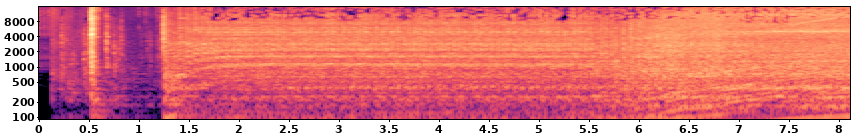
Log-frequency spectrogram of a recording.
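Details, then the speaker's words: Diesel loader "Fat Alice" stuck in woods, ran out of fuel (air bubbling in see-through filter, bleeder opened) and refuelled: catches after cranking, settles into even steady clatter picking up slightly, no misfire; normal running. "all right look at that when it's got diesel fuel it actually runs"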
